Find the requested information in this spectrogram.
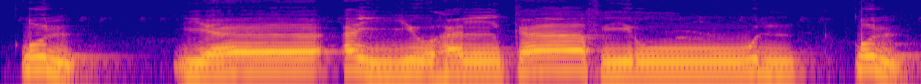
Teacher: এখানে বড় কাফ আওয়াজটা গলা থেকে আনতে হবে। কুল ইয়া, এখানে ইয়ার উপর মদ আছে, এটাকে লম্বা করে পড়তে হবে।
